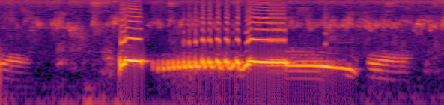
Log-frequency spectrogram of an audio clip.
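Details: Spotted dove, known in Indonesia as tekukur, recorded in Indonesia: a sharp opening note, then a rapid bubbling run of pulsed coos leading into a long, steady, low coo that slowly falls. A softer coo closes the phrase.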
